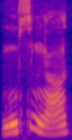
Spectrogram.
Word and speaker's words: 魔神仔: dehydration and hunger instead the name musina derives from its Taiwanese pronunciation according to folklores musina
